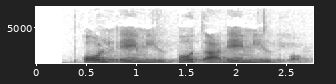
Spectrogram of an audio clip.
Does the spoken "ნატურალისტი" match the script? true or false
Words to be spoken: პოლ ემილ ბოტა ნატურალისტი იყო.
false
